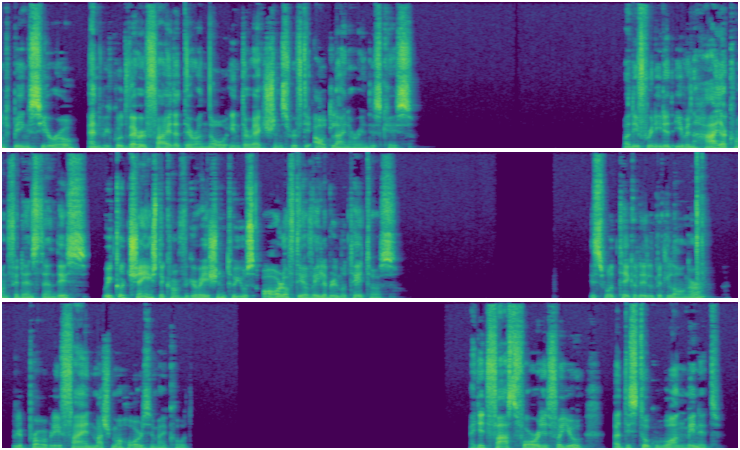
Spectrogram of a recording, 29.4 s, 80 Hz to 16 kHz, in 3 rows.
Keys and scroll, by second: 6.8 ctrl+z, 12.3 Return, 15.1 ctrl+s, 17.3 alt+shift+F10.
